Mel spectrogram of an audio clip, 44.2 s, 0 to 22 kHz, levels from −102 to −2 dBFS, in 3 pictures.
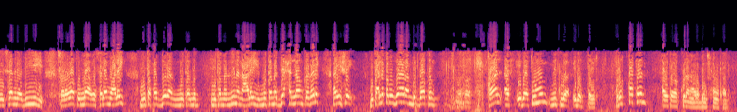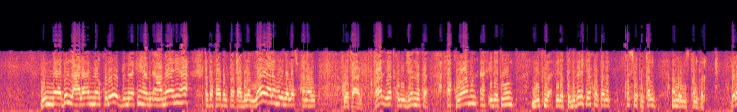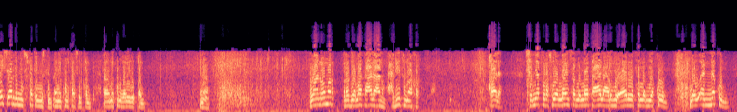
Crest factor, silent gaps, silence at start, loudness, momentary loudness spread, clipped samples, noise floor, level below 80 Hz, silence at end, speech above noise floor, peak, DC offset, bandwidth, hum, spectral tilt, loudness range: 12 dB; none; 0 s; -11 LUFS; 12 LU; under 0.1%; -30 dBFS; -42 dBFS; 0 s; 20 dB; 0 dBFS; under 0.1%; 10 kHz; none; -6.5 dB/octave; 4 LU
